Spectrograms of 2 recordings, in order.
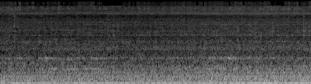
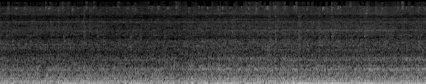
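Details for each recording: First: MerCruiser 898 V8 after intake gasket replacement, initial timing set at 0 on tape: steady slightly quick idle with even low rumble at about 900–930 rpm; idle too high, to be turned down to around 700. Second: Mercury MerCruiser 898 boat V8 after intake gasket replacement, idle turned down from 950 to about 750 rpm with timing at 10 degrees: low steady rumble, no misses or knocks, smooth normal idle.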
